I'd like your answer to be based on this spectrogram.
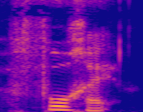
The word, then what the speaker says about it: forêt: The verb to be is être, E accent circonflexe, T-R-E. Être. There's also the word une forêt, F-O-R-E, accent circonflexe, T. Une forêt, that's a forest.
